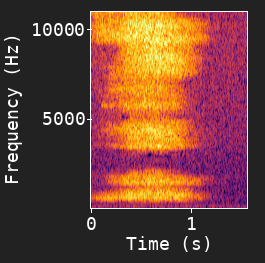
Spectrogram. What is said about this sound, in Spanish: Inhala profundo. Y por tu boca sueltas.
